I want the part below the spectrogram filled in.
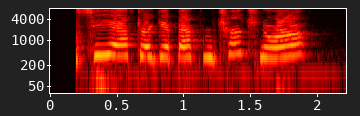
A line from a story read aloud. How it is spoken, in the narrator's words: Penelope, who called out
